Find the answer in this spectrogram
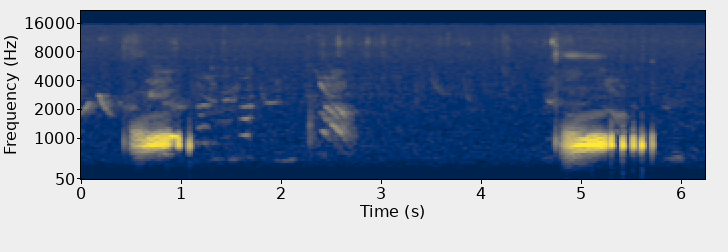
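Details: Wild village zebra dove near a trapping decoy: a rich, rolling coo followed by quick stuttering notes, a pause with faint scattered chirps, then another coo that breaks into a fast staccato run of clipped notes.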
